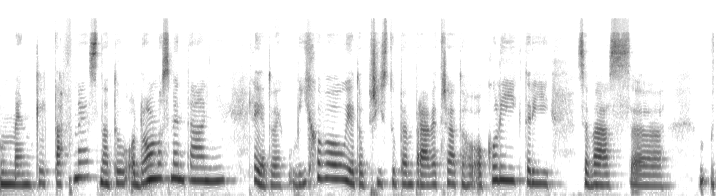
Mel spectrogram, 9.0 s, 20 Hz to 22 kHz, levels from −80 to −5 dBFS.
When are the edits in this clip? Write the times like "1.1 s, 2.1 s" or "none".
3.2 s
